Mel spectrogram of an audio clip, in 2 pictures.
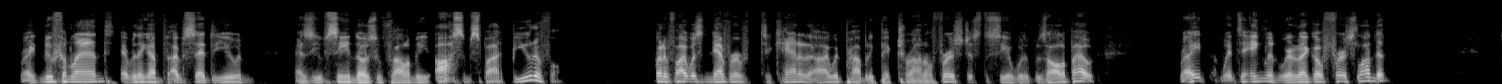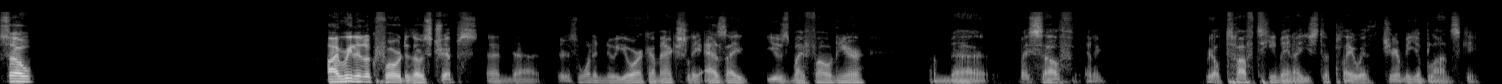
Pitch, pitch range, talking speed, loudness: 95 Hz, 85-110 Hz, 180 wpm, -21 LUFS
